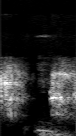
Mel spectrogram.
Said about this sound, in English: sorry the dogs are just screaming today damn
